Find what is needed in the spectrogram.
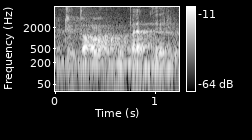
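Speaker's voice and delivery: ordinary talk, nothing marked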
